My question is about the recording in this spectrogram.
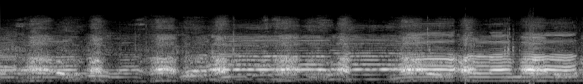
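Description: A group of men chanting a Sufi Qadiriya dhikr in unison, holding long notes together.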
